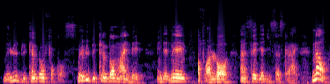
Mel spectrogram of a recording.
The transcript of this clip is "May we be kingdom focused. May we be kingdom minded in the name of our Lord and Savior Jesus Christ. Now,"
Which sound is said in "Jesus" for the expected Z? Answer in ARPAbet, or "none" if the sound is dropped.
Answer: S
